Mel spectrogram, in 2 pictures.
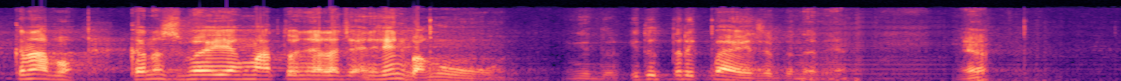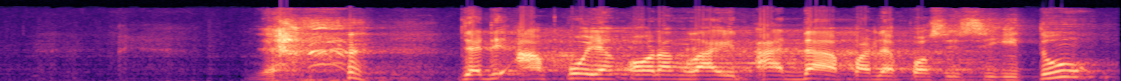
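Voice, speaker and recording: A man's voice: on the high side, vocal fry, long reverb tail. A man preaching a sermon in a mosque, joking and asking rhetorical questions while his voice rises and falls. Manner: lively, jokes and rhetorical questions, voice rising and falling. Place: mosque hall.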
